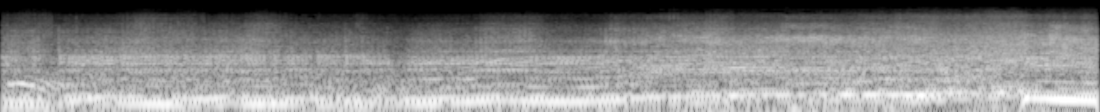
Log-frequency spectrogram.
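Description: Subaru Impreza WRX STI's turbocharged flat-four engine revving on the hillclimb start line before launch. The revs are held up and step up and down a few times, then rise near the end.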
